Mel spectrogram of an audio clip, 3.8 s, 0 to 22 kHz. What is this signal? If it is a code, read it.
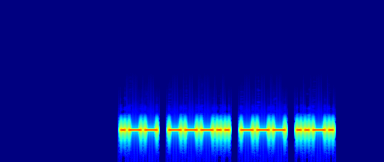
Morse code, heard as a keyed tone, about 30 wpm, 700 Hz. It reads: W8OF
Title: USA Call Signs - 2x Character Spacing - 30wpm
